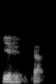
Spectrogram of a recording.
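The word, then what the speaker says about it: اركب: Ha kalau yarkabu kaf baris atas bacanya irkab.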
